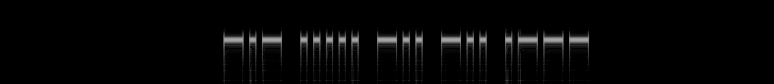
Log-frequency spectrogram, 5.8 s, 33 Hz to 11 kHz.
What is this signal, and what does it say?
Morse code, heard as a keyed tone, about 25 wpm, 700 Hz. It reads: K5DDJ
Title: USA Call Signs - 5 Characters - Repeated 2x - 25wpm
